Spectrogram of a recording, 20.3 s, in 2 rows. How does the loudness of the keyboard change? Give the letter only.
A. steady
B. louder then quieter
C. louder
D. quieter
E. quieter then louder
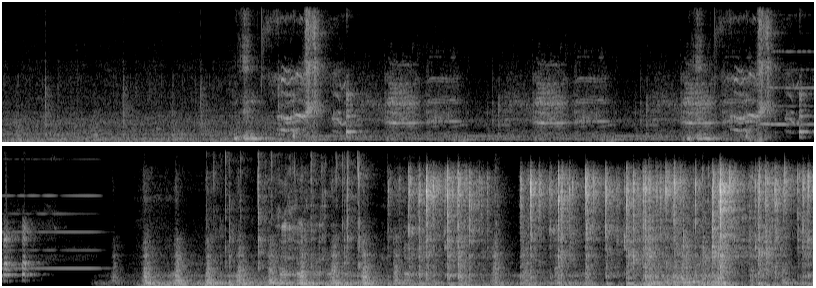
C.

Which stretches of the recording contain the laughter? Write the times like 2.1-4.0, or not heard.
2.9-4.5, 8.6-10.6, 13.6-15.3.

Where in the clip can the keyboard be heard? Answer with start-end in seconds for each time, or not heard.
12.7-20.2.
